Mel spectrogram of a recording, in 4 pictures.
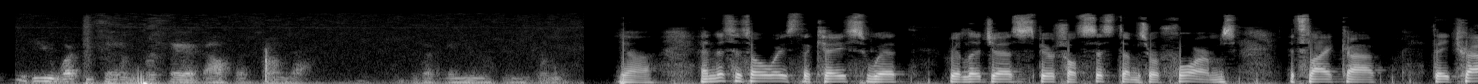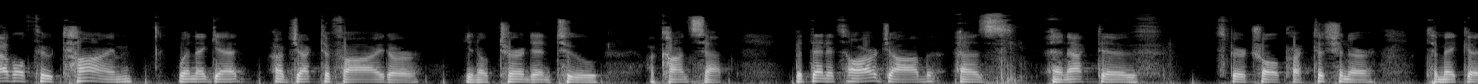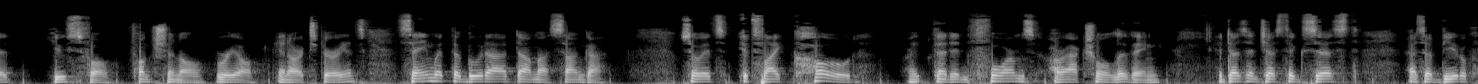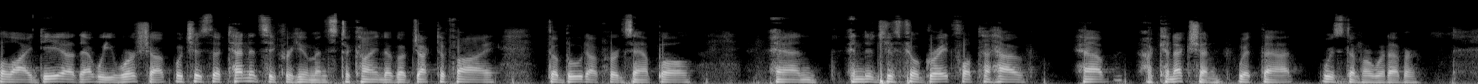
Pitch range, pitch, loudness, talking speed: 105-130 Hz, 120 Hz, -20 LUFS, 120 wpm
